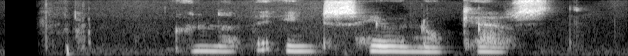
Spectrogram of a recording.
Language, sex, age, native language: Icelandic, female, 10, Icelandic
